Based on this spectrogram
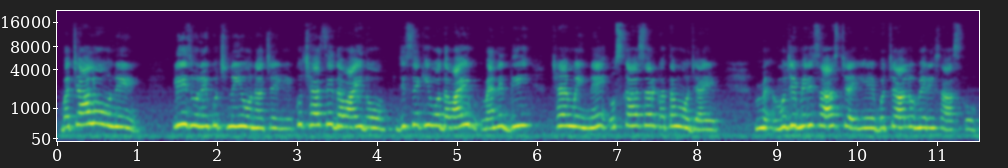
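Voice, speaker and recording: A woman's voice: extremely high pitch, normal speed, a little hiss or hum. A woman voicing an earnest young daughter-in-law. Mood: pleading. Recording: roomy echo.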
